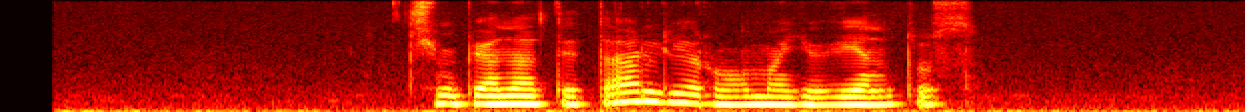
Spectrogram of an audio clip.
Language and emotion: Russian, neutral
